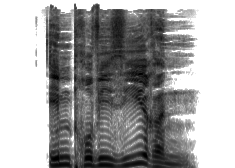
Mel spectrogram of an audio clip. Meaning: to improvise
- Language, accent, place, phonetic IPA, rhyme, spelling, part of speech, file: German, Germany, Berlin, [ɪmpʁoviˈziːʁən], -iːʁən, improvisieren, verb, De-improvisieren.ogg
